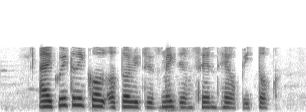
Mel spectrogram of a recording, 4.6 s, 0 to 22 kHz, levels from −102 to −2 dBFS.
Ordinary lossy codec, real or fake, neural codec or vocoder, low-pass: AAC, 16 kbps; real; none; 7.2 kHz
